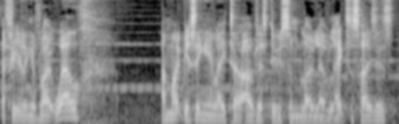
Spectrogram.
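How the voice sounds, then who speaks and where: A man's voice: on the low side, a little fast, a little mellow, soft background music. A man narrating a tabletop roleplaying game as game master, casual, chuckling and rambling.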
